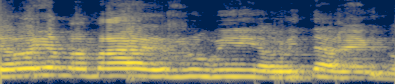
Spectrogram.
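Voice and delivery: loud mock announcement to a parent; calling out to mom. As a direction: call it out through the house. Acted calling out to his mother.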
